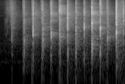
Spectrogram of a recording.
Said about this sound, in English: I can clap quickly. Let's see.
